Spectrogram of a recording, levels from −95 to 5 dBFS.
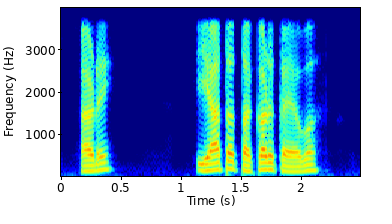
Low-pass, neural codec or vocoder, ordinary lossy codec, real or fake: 3.6 kHz; codec, 24 kHz, 0.9 kbps, DualCodec; none; fake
